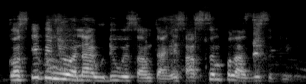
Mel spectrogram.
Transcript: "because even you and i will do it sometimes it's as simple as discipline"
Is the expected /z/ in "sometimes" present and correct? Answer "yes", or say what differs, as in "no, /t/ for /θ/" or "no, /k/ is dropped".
no, /z/ is dropped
